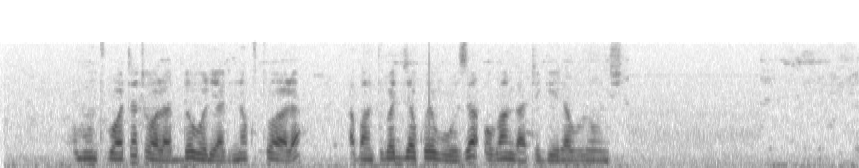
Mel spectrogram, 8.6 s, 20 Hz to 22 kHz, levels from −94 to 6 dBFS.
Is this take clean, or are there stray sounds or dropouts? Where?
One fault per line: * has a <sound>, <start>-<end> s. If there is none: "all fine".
all fine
